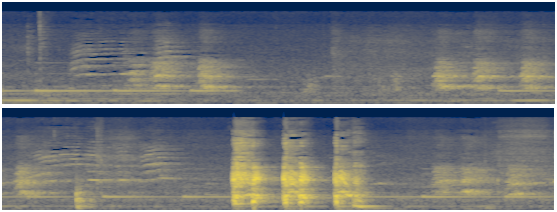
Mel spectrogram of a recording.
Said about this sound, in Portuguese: Está aqui é o finalzinho de uma gripe, ficou uma tosse seca.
